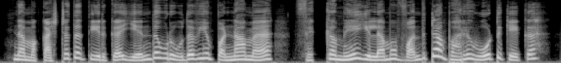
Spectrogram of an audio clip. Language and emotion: Tamil, disgusted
